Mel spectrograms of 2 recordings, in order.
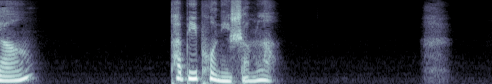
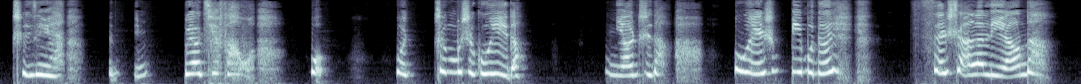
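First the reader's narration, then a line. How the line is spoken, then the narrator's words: Hesitant pleading. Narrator (Chinese): 他犹豫了一会儿，然后哀求道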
